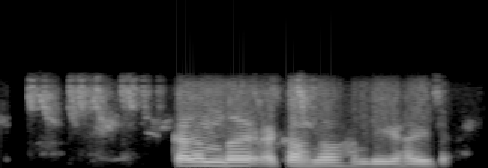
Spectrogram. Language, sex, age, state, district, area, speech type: Manipuri, male, 45-60, Manipur, Kangpokpi, urban, conversation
